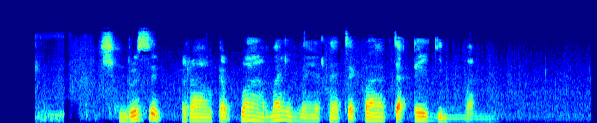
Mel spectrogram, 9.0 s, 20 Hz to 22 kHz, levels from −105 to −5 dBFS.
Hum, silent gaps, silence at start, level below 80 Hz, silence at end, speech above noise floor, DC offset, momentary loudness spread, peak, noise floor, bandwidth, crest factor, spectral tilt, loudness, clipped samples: none; none; 0.65 s; -80 dBFS; 1.85 s; 36 dB; under 0.1%; 13 LU; -16 dBFS; -74 dBFS; 7.6 kHz; 24 dB; -6 dB/octave; -39 LUFS; under 0.1%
